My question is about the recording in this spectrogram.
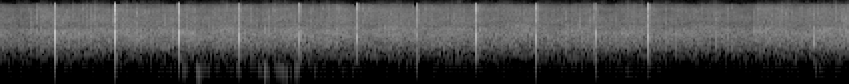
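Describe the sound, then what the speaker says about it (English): Audience applause for a panel at a forum, heard as sparse, evenly spaced sharp claps, roughly three per second, quiet and steady like only a few hands clapping. "Can we give them a big round of applause"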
